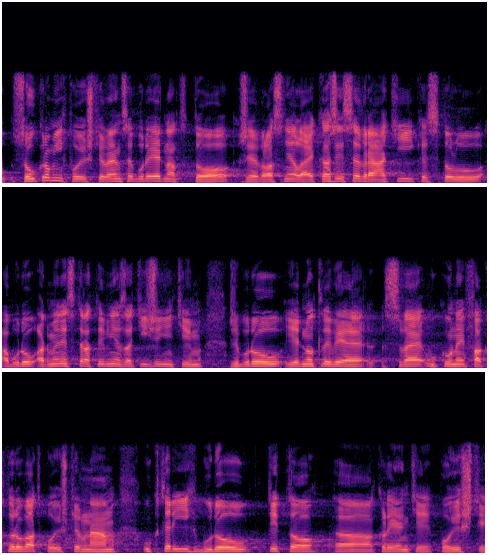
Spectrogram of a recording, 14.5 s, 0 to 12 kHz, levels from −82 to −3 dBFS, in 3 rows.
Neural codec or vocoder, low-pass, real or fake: none; 7.2 kHz; real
